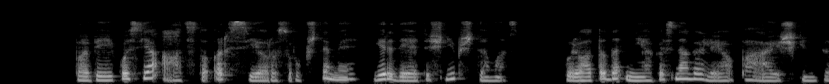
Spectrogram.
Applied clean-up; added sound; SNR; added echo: neural mask model Resemble Enhance denoiser.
